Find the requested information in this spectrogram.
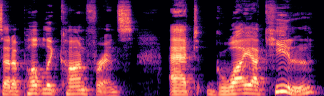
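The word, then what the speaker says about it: Guayaquil: a public conference at GUI Aquila which is actually how you pronounce it because yes Ecuador has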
